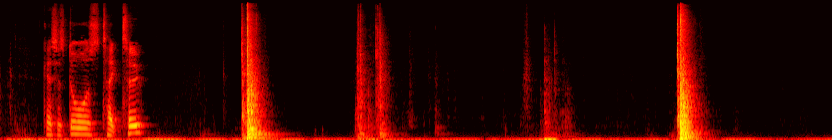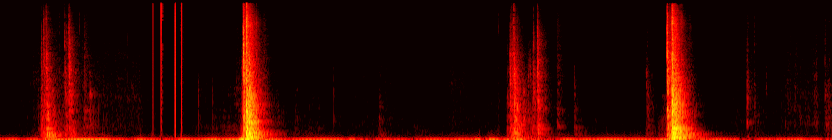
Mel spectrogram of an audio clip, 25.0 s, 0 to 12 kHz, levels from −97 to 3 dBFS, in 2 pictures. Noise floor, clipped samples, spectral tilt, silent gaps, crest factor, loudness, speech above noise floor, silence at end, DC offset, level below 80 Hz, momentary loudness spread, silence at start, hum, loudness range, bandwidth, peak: -66 dBFS; under 0.1%; -5 dB/octave; none; 30 dB; -30 LUFS; 28 dB; 2.05 s; under 0.1%; -44 dBFS; 26 LU; 0.2 s; none; 22 LU; 11.5 kHz; -8 dBFS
